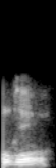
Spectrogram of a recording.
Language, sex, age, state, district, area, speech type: Urdu, male, 18-30, Bihar, Purnia, rural, conversation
